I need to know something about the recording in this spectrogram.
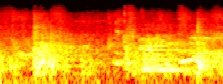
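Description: Indistinct voices with no clear words, fairly quiet, with a few short voiced sounds in the second half.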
